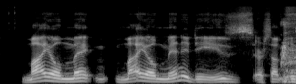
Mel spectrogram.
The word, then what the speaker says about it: Maimonides: how he pronounced it, but he was like, Maimonides or something. He said something. He gave some ridiculous pronunciation, and then I was responding. I go, okay, so Maimonides. He goes, oh, I pronounced it wrong, and I was like, I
